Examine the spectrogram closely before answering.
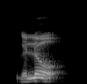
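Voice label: "geluk", Malay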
